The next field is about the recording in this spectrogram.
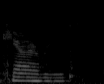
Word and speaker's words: Keanu Reeves: So Neo is played by, I think it's, how do you say, Keanu Reeves? – Yeah, Keanu Reeves.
